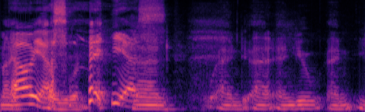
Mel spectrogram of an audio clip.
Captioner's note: laughs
